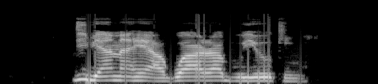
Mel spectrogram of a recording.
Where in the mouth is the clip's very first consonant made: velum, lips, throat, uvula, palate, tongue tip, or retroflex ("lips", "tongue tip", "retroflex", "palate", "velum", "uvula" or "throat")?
tongue tip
